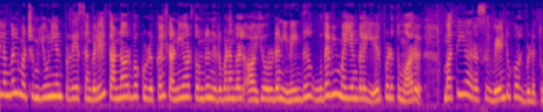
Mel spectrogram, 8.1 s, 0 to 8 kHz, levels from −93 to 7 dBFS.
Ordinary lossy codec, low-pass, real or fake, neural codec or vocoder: none; 7.2 kHz; real; none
